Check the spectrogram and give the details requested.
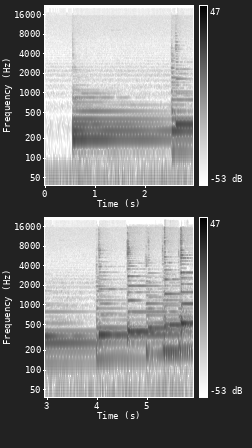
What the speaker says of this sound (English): That sound is produced by a harp.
